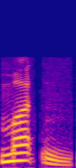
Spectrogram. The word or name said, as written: mutton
